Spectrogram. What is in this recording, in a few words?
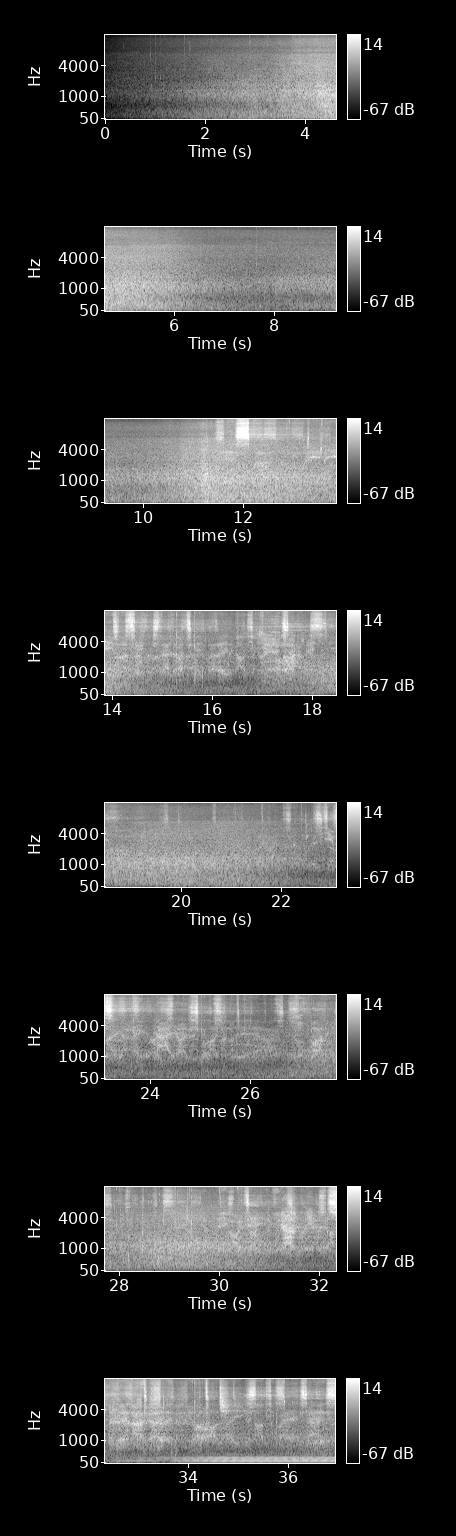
ASMR meditation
